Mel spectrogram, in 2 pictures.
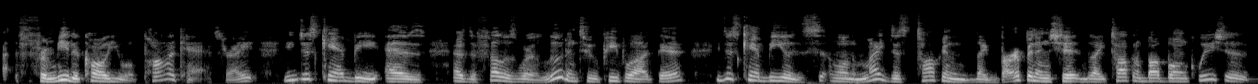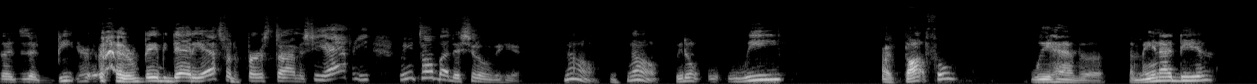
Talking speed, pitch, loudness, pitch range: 185 wpm, 165 Hz, -23 LUFS, 140-205 Hz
